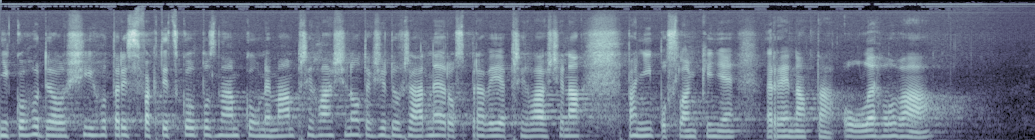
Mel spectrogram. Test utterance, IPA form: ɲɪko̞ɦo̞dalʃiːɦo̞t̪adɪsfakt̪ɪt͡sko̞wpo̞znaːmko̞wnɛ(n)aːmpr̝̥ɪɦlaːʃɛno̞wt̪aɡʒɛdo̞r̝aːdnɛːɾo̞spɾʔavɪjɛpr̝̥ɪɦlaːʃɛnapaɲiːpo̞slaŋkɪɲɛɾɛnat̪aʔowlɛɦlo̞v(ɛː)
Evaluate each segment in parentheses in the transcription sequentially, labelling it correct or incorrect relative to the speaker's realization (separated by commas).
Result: incorrect, incorrect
